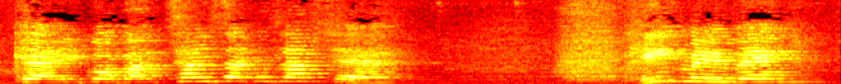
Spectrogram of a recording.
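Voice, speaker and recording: A young woman with a high, bright voice coaches a workout in short commanding bursts, like a motivating gym coach. Her delivery is unhurried, with gaps between cues. She is recorded at a distance in a roomy living room. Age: young adult. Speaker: fitness coach leading a home workout. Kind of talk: workout instruction with countdowns and cheering on. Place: small home living and dining room. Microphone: camera a few metres away. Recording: roomy, distant mic, music underneath.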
